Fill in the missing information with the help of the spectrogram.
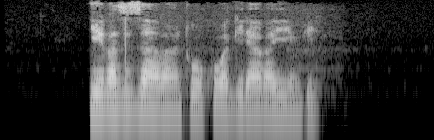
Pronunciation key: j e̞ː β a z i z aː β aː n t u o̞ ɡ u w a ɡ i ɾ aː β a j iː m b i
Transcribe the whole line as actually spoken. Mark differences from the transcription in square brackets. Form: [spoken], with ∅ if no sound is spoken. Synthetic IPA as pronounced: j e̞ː β a z i z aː β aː n t u o̞ [k] u w a ɡ i ɾ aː β a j iː m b i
